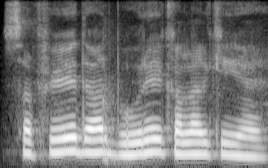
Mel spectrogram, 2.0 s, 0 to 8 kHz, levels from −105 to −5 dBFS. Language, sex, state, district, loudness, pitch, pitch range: Hindi, male, Chhattisgarh, Raigarh, -14 LUFS, 170 Hz, 160-190 Hz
